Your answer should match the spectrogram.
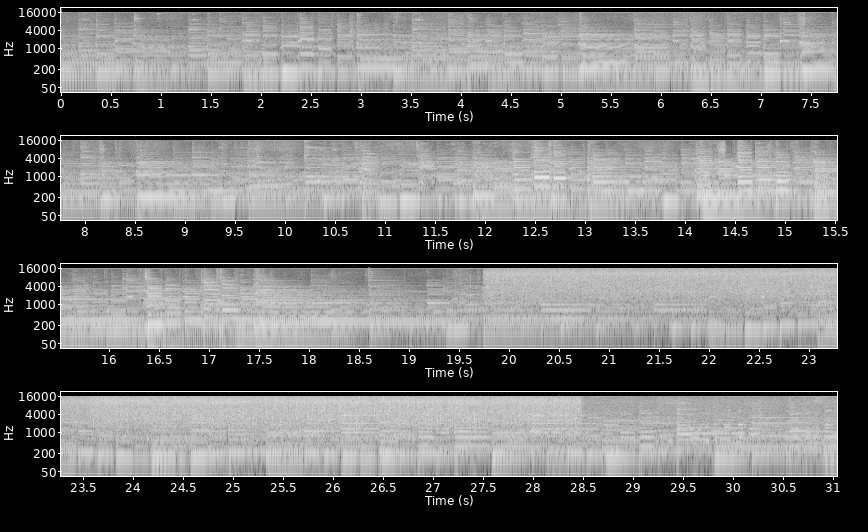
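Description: Background music played on plucked strings, guitar-like. About two-thirds of the way in, a steady hiss joins the music and cuts off shortly before the end.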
